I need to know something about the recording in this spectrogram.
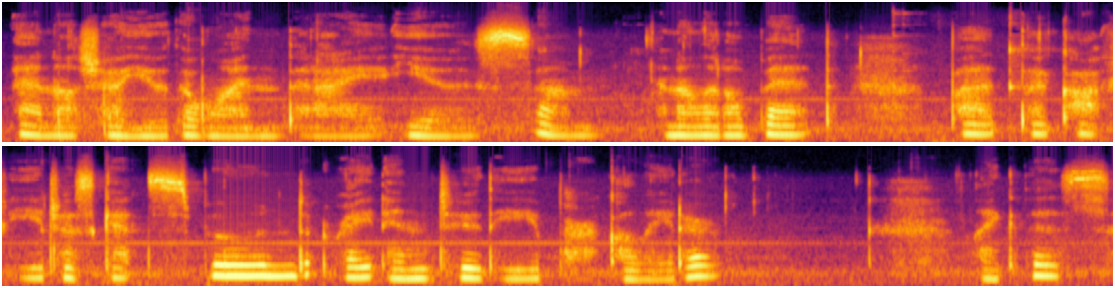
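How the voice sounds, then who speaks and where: A woman whispers slowly and softly, walking through each step in an unhurried way. She is recorded close up in a home kitchen, with clear background noise under her voice. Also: mid-range voice. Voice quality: soft unvoiced whisper. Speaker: home coffee maker demonstrating. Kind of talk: whispered ASMR tutorial.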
